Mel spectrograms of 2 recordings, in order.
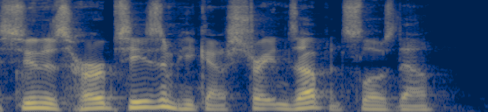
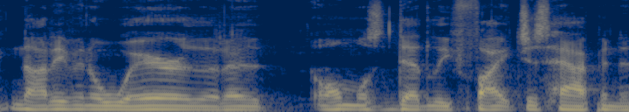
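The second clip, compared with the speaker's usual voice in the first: ordinary delivery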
